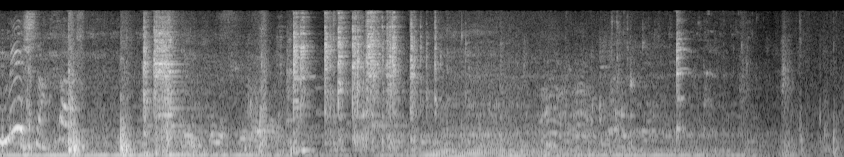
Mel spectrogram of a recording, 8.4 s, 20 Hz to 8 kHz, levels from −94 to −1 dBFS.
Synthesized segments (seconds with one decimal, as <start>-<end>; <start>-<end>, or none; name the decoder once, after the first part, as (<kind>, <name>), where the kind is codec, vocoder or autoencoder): none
